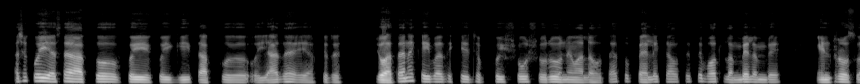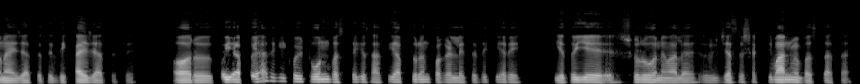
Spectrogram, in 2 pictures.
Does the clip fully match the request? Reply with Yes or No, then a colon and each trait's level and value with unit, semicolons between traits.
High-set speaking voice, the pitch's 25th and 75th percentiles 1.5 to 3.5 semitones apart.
No: low, 110 Hz; average, 2.7 semitones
